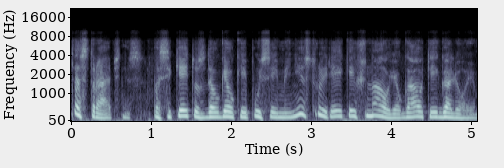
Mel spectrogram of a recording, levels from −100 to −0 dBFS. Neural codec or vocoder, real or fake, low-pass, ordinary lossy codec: none; real; 7.2 kHz; Opus, 32 kbps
